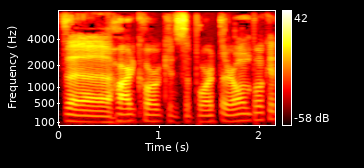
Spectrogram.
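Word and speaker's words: Hardcorps: I've changed my pronunciation, so I now say Hardcore since everyone says Hardcore. This is one of those like crazy things like that, apparently. – It's pronounced Core. – That's why I now say Core. – So I'm so confused. So is it Corpse? – It's Core. It's Hardcore. – Okay.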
